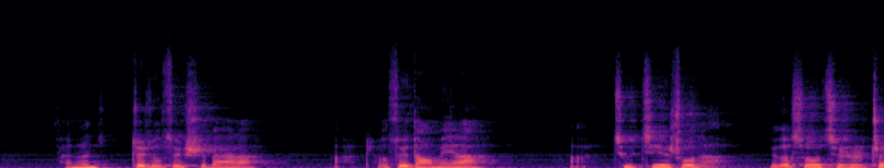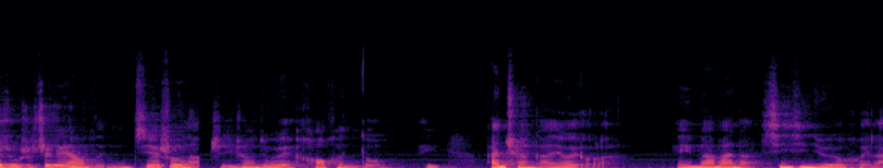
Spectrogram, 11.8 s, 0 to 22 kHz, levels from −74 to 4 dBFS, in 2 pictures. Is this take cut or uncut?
cut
